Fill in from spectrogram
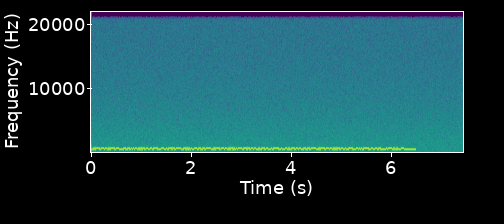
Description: RTTY (50 baud, 170 Hz shift), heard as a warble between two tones, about 590 Hz centre. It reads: … EMISSION TRAITE DE LACTUALITE SPORTIVE.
